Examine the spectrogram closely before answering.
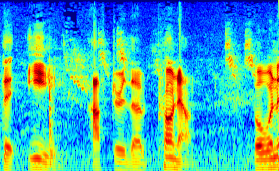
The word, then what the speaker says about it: i: So the predicate marker is pronounced E. It's the letter I, but it's pronounced E.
